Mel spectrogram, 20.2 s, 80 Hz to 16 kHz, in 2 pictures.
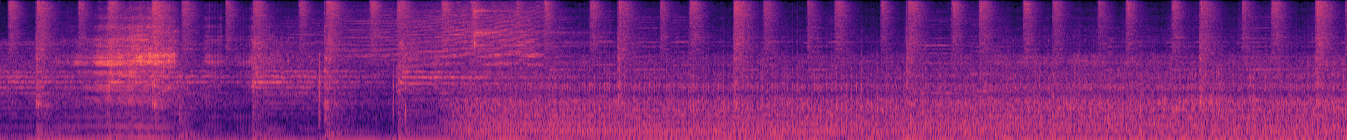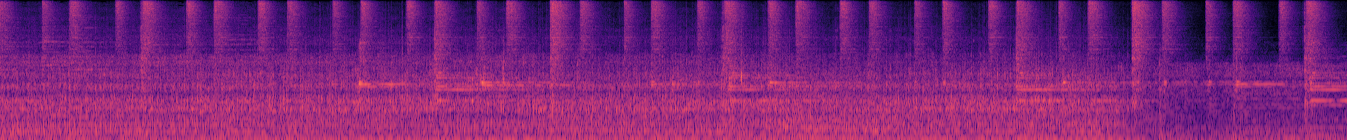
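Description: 1979 Kawasaki KZ750 parallel-twin motorcycle engine running on the road, its pitch shifting over the first few seconds and then holding steady at cruising speed. Music plays over it.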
